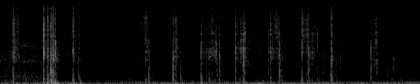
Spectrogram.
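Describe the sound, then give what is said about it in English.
A deck of tarot cards is shuffled, with many quick papery riffling and snapping bursts at an uneven rhythm, standing alone without talk. “All right, everybody, let's pull a tarot card. So let's see what's coming up for this week or this weekend.”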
